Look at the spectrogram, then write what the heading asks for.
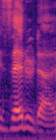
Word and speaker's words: Zelda: We call it Zelda, but it's probably Zeruda, isn't it? Zeruda! Yes, everyone. The proper way to pronounce it is Zeruda.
